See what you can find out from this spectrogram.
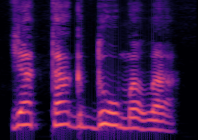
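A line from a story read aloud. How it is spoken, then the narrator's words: Sobbing. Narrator (Russian): всхлипнула Марта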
